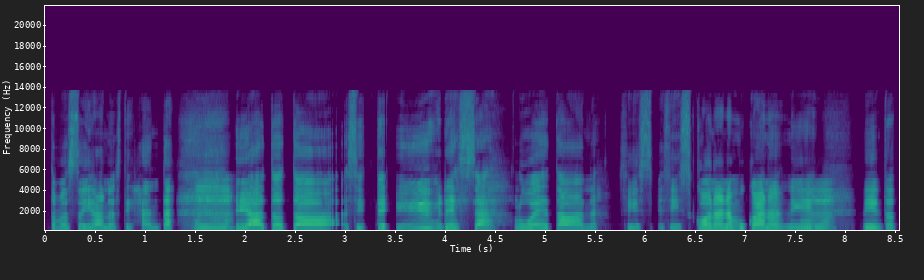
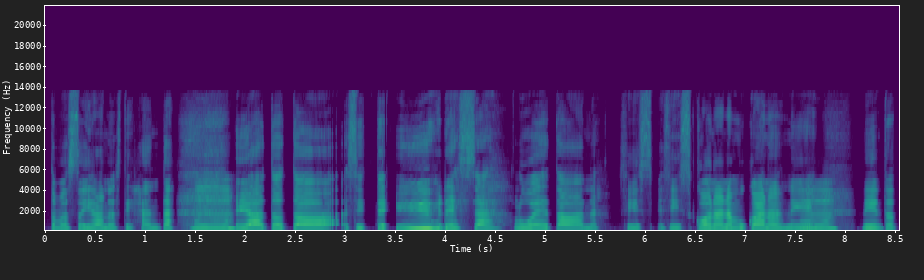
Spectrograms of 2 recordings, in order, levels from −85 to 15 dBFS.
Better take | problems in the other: second | thin; very; fading below 400 Hz

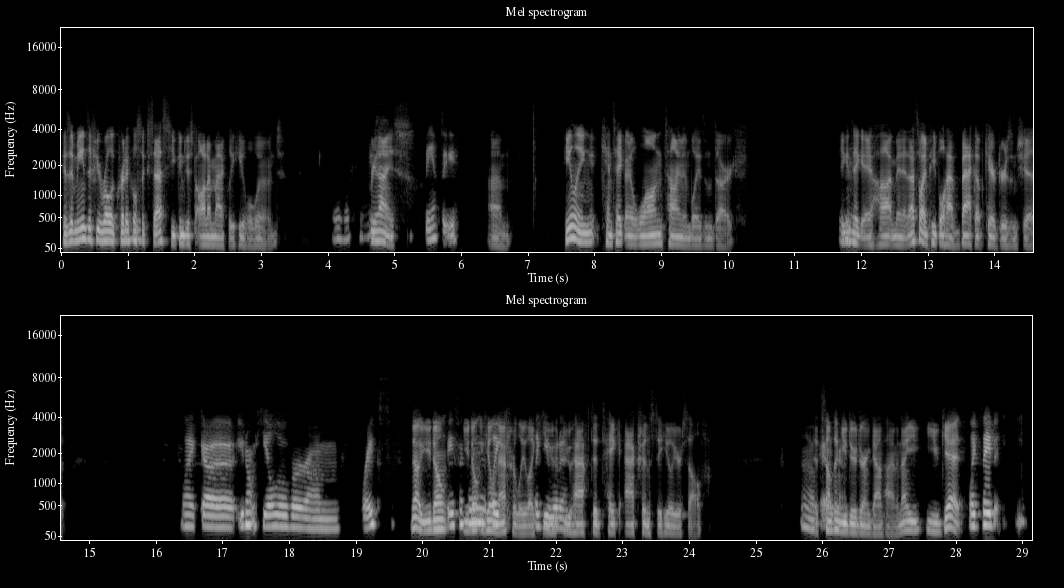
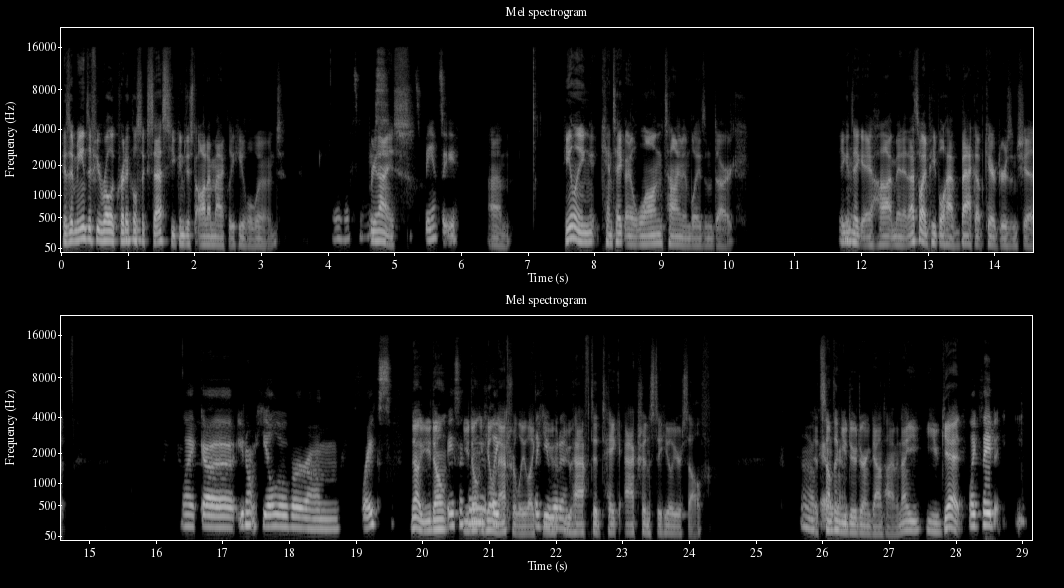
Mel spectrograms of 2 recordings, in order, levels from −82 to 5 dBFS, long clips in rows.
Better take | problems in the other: second | muffled; very; fading above 3 kHz

